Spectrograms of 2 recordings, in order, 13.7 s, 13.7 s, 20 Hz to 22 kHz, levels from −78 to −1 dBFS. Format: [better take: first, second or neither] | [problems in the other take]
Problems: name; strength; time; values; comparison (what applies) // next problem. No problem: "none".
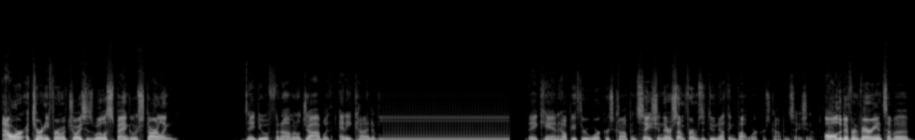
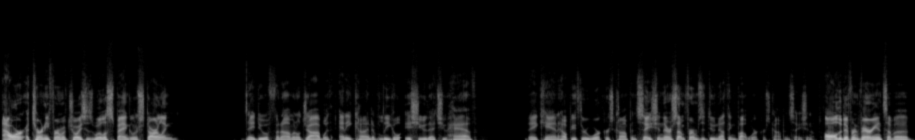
second | audio freezing; at 5.5 s for 2 s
